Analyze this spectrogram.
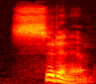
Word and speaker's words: pseudonym: that second syllable pneumonia then we have pseudonym pseudonym the stress is on the first syllable this time pseudonym and sometimes yeah if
